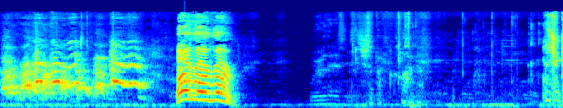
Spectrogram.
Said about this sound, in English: Don't mind my dogs.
